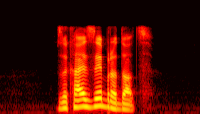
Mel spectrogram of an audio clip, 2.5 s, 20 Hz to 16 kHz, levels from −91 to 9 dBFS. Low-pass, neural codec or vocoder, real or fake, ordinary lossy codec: 7.2 kHz; none; real; none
